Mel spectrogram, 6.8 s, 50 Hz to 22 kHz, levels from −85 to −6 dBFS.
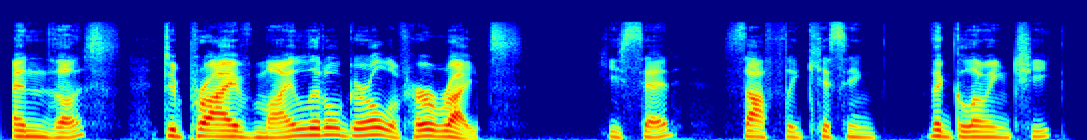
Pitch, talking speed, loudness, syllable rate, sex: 155 Hz, 140 wpm, -20 LUFS, 4.0 syllables/s, female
